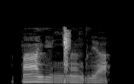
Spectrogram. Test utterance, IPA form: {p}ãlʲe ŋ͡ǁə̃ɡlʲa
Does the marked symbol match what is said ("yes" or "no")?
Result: yes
